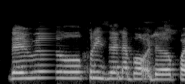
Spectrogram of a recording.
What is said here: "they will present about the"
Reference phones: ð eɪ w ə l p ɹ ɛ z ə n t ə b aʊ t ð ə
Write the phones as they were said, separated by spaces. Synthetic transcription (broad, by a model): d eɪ w ə l p ɹ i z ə n ə b aʊ t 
